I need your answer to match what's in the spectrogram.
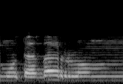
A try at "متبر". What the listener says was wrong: هنا الباء الباء عليها شدة. نعم. الباء عليها شدة وفتحة، متبر.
